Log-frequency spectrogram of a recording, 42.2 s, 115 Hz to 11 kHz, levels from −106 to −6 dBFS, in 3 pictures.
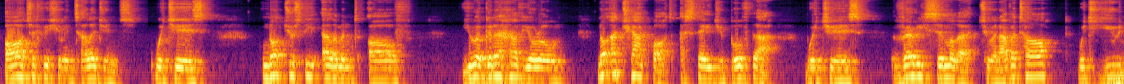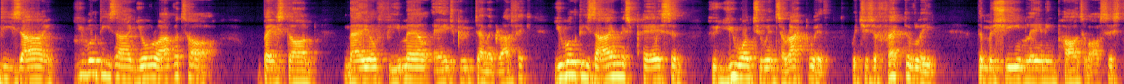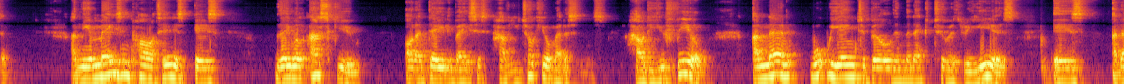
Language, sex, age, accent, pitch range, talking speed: English, male, 40-59, British, 135-160 Hz, 150 wpm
